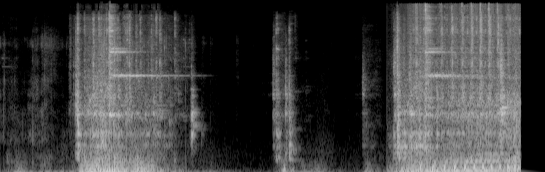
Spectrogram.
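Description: A Wacker portable generator engine is pull-started with the choke on, giving two loud, rough bursts of rapid sputtering engine chatter, each about a second long, with short faint pull rattles between them.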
